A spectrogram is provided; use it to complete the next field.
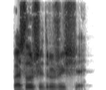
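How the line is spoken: Calm. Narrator (Russian): также спокойно проговорил он

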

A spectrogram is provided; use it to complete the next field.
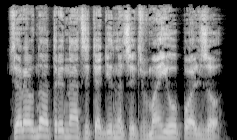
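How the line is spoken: Amused snort. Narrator (Russian): хмыкнул

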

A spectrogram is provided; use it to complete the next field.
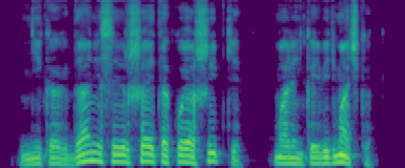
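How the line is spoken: Gruff mutter. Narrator (Russian): буркнул

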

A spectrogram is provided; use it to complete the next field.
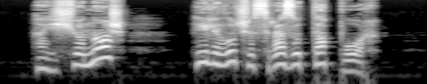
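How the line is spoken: Hiss. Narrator (Russian): прошипела я

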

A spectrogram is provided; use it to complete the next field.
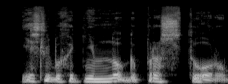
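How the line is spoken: Muttering. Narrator (Russian): бормотал он

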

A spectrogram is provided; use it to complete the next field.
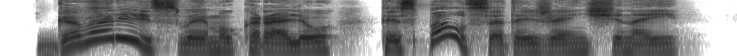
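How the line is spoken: Cheerful question. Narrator (Russian): весело спросил Вайлен

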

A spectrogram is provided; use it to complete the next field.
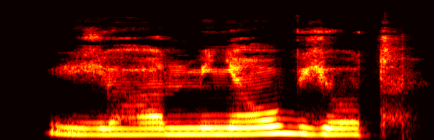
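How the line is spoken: Groaning fox. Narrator (Russian): простонал лис

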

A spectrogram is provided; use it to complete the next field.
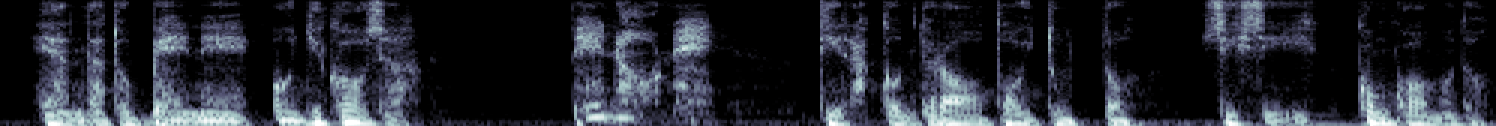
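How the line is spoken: Said under breath. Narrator (Italian): le disse sottovoce

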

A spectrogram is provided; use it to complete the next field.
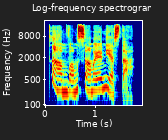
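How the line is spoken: Shouted after someone. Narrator (Russian): крикнула вдогонку

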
